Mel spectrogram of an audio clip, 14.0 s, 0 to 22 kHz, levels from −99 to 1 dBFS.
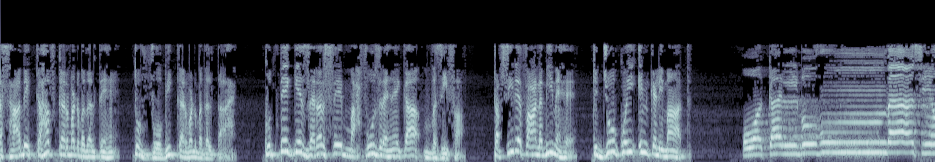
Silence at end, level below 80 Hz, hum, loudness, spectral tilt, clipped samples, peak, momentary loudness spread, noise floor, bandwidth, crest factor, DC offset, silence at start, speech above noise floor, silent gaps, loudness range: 0 s; -42 dBFS; none; -16 LUFS; -6 dB/octave; under 0.1%; -2 dBFS; 7 LU; -59 dBFS; 7.4 kHz; 14 dB; under 0.1%; 0 s; 44 dB; none; 2 LU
